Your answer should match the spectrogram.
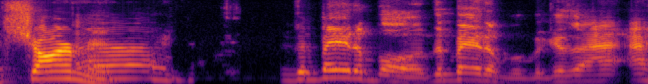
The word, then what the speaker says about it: Charmin: see backwards charmon charmon how do you pronounce charman Google says Sharman yeah there's whitewashed and racist Shan I'm gonna side with the blacks on this one charman charman charman charman see you kind of said it Mexican style and I I think you said it right this time they don't know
